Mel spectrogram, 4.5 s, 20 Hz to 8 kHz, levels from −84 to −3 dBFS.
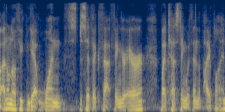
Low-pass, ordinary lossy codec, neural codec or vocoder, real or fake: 7.2 kHz; MP3, 48 kbps; none; real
